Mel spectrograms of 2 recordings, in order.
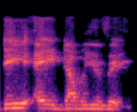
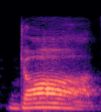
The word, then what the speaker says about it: Dov: do V but pronounced if English is your first language pronounce it D awv dog dog yeah there's no no wings all right no wings so no e okay no duh it's dog you're gonna see that's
